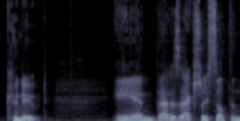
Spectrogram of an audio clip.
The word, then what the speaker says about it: Knute: to broach this topic his name was in fact knut rockne with a hard k knude and that is actually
